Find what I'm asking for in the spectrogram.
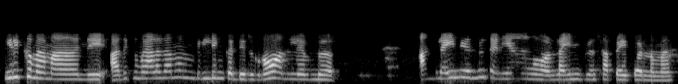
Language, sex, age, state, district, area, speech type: Tamil, female, 18-30, Tamil Nadu, Vellore, urban, conversation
